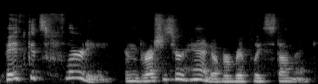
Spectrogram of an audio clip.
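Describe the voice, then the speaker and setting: Slightly husky screenplay narrator. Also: medium pitch, big pitch swings, moderate pace, a bit bright. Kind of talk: scripted narration, reading screenplay action lines.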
